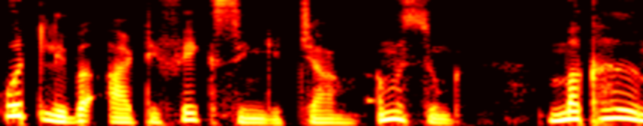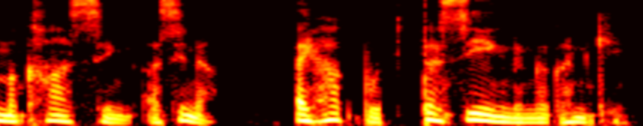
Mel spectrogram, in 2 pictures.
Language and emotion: Manipuri, surprised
